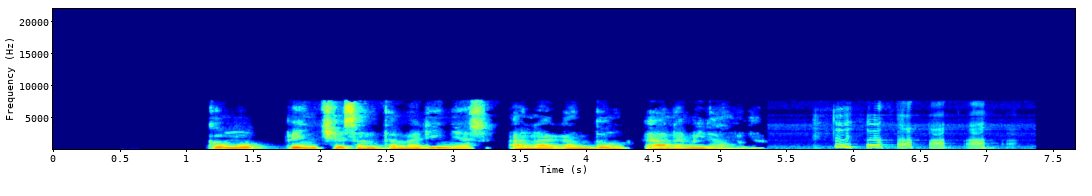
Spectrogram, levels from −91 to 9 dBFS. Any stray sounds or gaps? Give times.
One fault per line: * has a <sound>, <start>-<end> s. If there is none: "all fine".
* has a laugh, 5.7-7.3 s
